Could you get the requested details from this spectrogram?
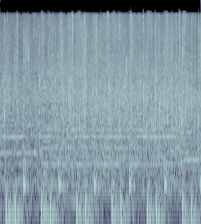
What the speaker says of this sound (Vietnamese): Một tràng pháo tay cho ban nhạc ghê hùng.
